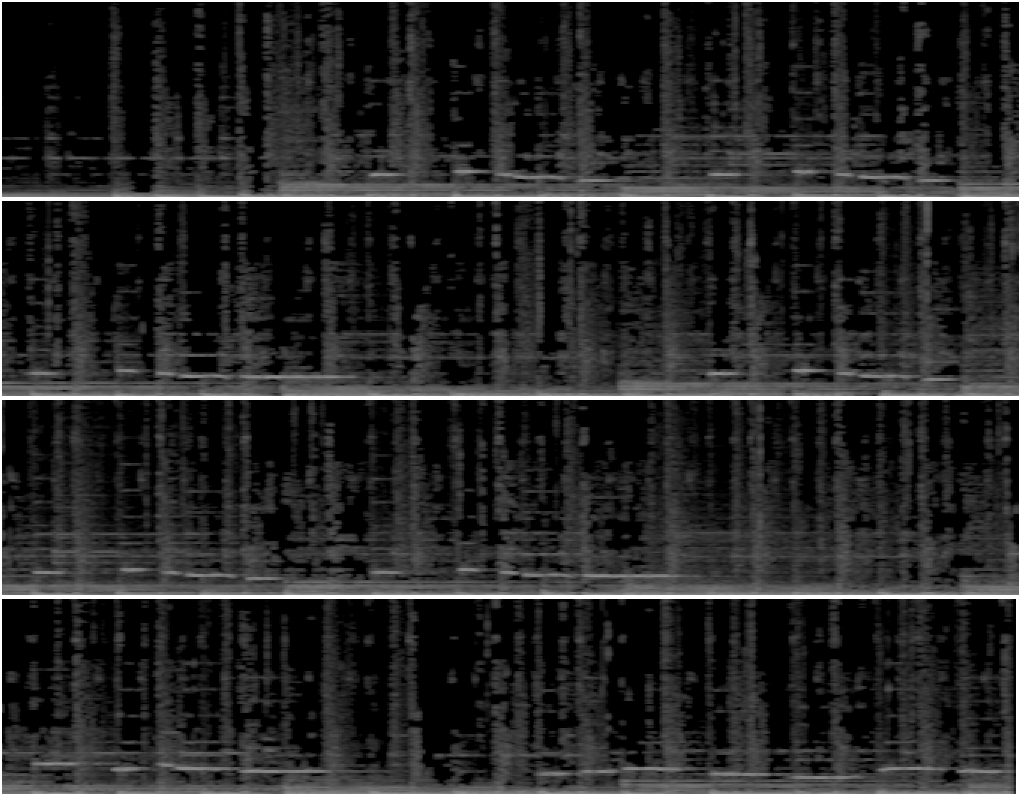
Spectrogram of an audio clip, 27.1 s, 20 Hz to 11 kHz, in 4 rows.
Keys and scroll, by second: 0.0-1.2 typing, 1.6 Left, 2.6 Right, 3.2 shift+Left, 4.8 Right, 5.1 Left, 5.9 Right, 6.5 shift+Left, 20.8 Delete, 21.6 ctrl+Up, 22.1 Right, 22.5 Down, 23.7 ctrl+c, 24.1 Left, 25.3 ctrl+v, 25.8 Right, 26.0 Left.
